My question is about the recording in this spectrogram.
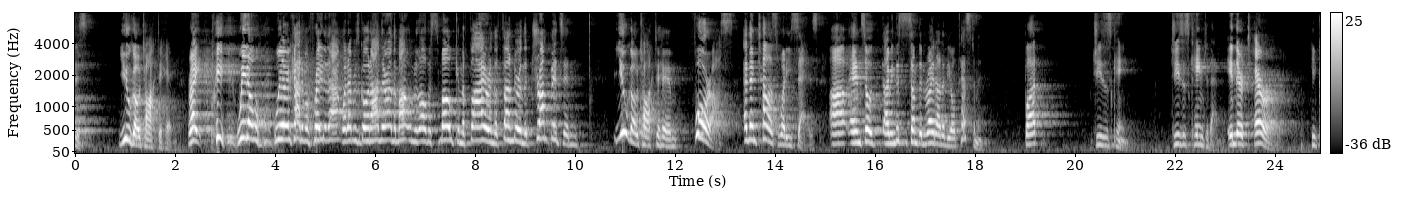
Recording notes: St Francis Catholic parish homily preached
